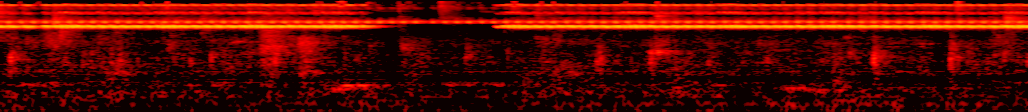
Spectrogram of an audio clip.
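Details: Crickets calling in rain: a high continuous trill that cuts out for about a second midway, leaving only soft rain, then resumes just as steadily, with light drips throughout.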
